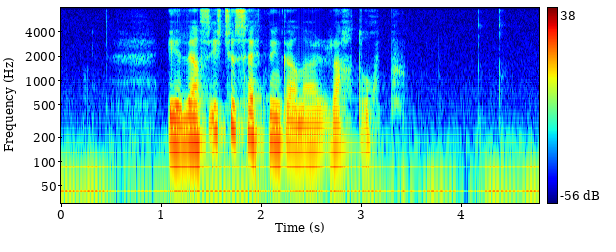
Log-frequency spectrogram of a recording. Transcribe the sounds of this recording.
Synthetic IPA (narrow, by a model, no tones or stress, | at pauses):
eːlæːsɪht͡ʃəsɛht̪nɪŋkanaɾːat̪ʊp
